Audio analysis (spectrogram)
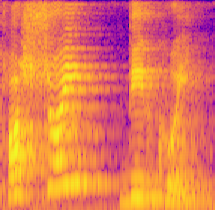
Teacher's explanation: তালব্য স্বর হচ্ছে হস্যই দীর্ঘই। এই দুটি স্বরধ্বনি বা স্বরবর্ণ উচ্চারণ করার সময় আমাদের জিহ্বার মধ্য আর তালুর মাঝখান থেকেই শ্বাসবায়ুটা বেরিয়ে আসছে, অর্থাৎ জিহ্বার মধ্য অংশ এবং তালুর মধ্যে হস্যই দীর্ঘই বর্ণ দুটি উচ্চারিত হচ্ছে বলে এদের তালব্য স্বর বলে চিহ্নিত করা হয়।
